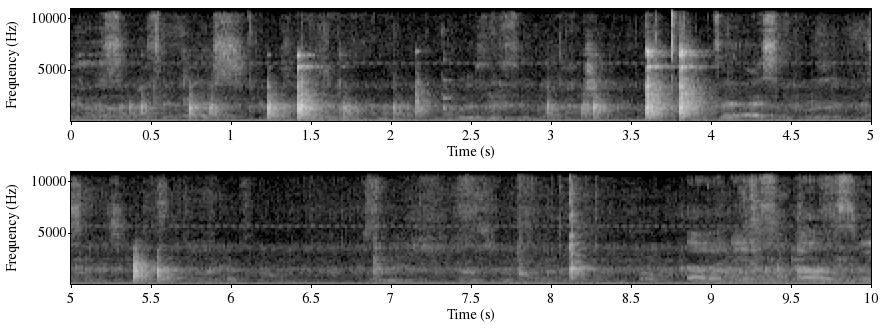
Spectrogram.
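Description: A ceramic mortar and pestle and a spatula clinking and scraping as zinc and sulfur powders are mixed. The clinks are short and scattered, with the loudest pair about three and a half seconds in.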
